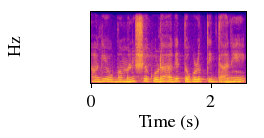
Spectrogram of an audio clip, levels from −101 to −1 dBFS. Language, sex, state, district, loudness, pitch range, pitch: Kannada, female, Karnataka, Koppal, -13 LUFS, 220-245 Hz, 230 Hz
